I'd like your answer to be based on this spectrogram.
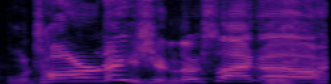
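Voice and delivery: hammy Wild West prospector; old prospector. Acted. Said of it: "even turn on an accent".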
